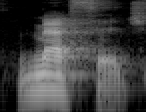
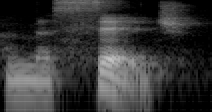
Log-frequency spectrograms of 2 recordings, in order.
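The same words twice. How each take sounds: First: The stress is on the first syllable. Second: The stress is on the second syllable. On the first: The speaker calls it right. "the stress is on the first syllable. It's message" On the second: The speaker calls it wrong. "not message"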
